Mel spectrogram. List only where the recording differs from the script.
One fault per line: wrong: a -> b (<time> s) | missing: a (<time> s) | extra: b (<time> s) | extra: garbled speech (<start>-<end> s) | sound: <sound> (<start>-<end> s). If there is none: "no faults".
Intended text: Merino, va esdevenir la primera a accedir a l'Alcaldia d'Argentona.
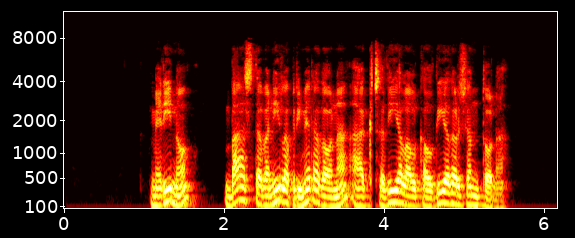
extra: dona (3.3 s)
sound: dropout (3.9-3.9 s)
